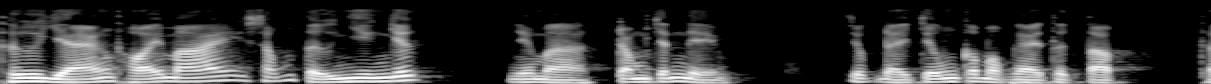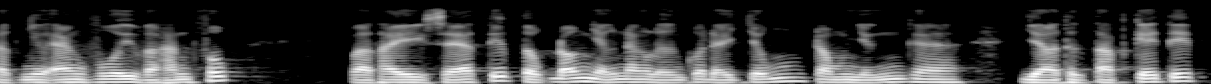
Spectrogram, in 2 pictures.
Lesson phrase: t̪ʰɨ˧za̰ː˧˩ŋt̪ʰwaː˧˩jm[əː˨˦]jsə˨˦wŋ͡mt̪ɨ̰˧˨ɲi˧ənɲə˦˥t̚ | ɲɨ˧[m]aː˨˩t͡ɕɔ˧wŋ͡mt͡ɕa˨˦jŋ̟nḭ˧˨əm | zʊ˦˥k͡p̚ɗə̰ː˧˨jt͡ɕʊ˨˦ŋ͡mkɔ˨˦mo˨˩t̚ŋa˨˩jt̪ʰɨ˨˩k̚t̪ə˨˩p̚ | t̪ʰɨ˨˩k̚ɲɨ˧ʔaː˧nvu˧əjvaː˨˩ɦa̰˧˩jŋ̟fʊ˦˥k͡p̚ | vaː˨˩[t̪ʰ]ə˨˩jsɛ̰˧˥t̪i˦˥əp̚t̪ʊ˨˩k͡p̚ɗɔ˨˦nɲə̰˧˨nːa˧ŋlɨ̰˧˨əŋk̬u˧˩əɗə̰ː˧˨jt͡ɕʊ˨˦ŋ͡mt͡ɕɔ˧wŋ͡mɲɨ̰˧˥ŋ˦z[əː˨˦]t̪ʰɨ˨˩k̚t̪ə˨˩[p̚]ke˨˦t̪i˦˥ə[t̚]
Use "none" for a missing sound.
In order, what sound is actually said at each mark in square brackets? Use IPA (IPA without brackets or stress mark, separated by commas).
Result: aː˨˦, m, t̪ʰ, əː˨˩, p̚, p̚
